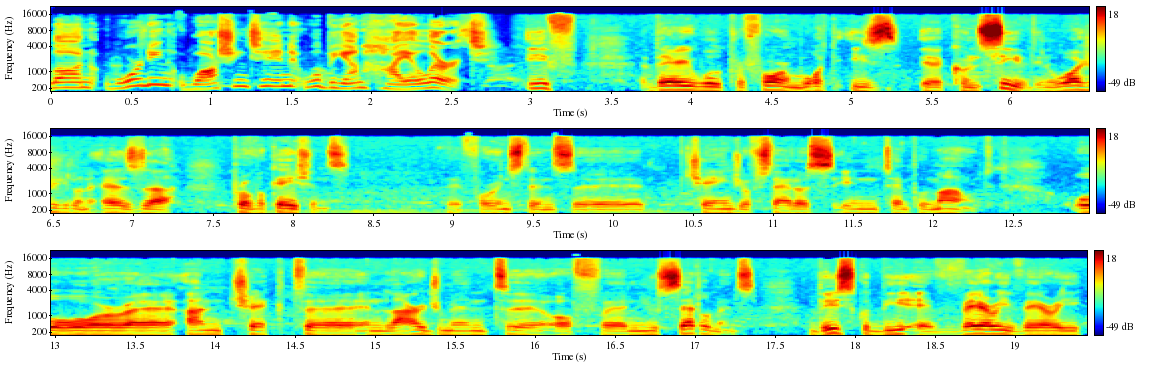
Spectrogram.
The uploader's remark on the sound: a joint press conference live at the White House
